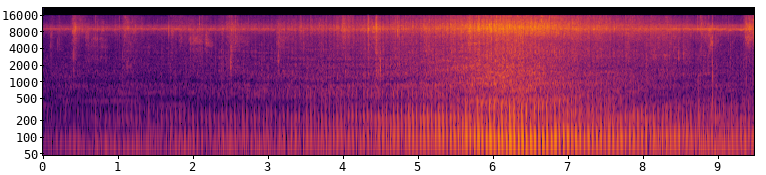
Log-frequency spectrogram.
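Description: A small motorcycle's engine coming closer, passing close about six seconds in, then fading away.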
